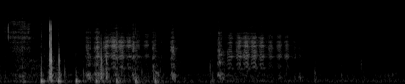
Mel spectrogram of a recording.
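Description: Minecraft sheep bleat repeatedly, two drawn-out wavering bleats close by with short breathy sounds between them.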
